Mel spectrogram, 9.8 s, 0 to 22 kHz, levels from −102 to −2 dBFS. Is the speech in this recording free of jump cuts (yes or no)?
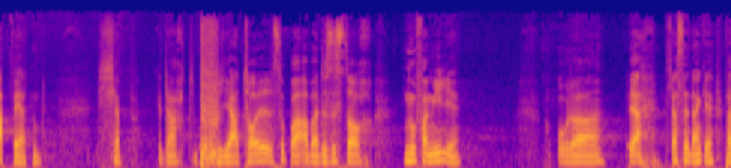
yes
